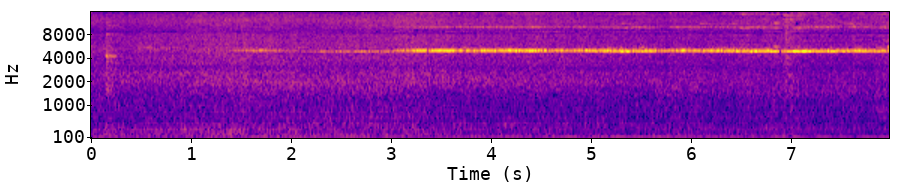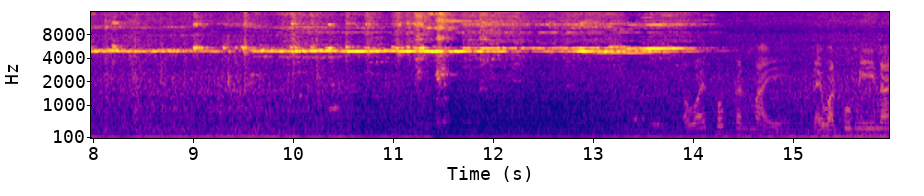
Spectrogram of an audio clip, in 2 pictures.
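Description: A train rumbles steadily past at close range through Lopburi station, Thailand, with a sustained high-pitched wheel squeal over the heavy low drone and a brief voice near the end.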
